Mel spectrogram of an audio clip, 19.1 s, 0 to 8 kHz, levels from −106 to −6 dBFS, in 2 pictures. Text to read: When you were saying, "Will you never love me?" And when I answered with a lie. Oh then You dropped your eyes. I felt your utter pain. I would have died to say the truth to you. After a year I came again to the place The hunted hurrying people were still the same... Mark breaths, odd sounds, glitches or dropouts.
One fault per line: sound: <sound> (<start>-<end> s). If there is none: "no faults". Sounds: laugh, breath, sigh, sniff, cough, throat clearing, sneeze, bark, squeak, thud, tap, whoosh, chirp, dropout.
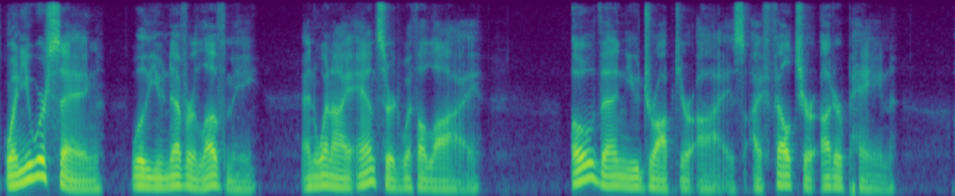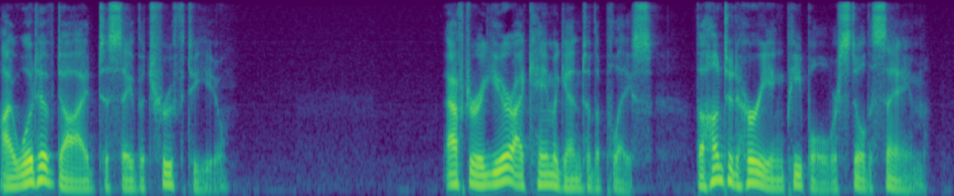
no faults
